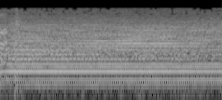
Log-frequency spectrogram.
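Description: Ice hockey arena goal horn sounding a loud, steady chord of several notes, signalling a home-team goal.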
